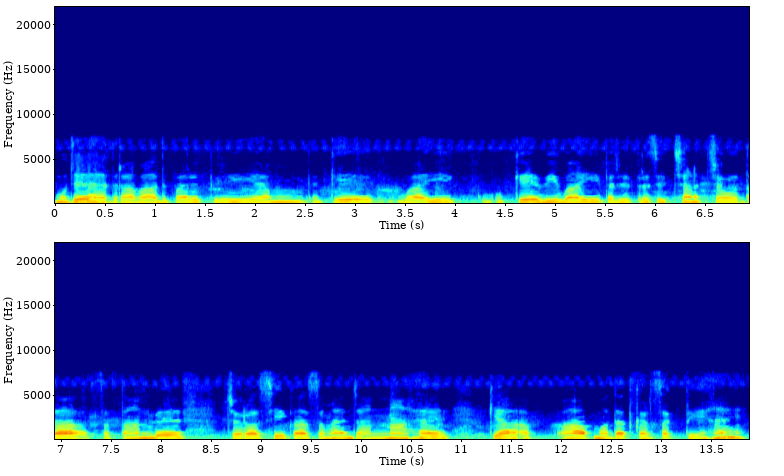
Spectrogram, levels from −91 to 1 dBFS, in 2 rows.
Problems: none marked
